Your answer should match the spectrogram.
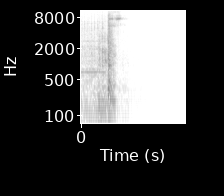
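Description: Cartoon sound effect of a crane's chain running down a drain shaft: a rattling slide that builds to a sharp hit about half a second in, as the chain runs out of length, then cuts off before a second into dead silence.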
